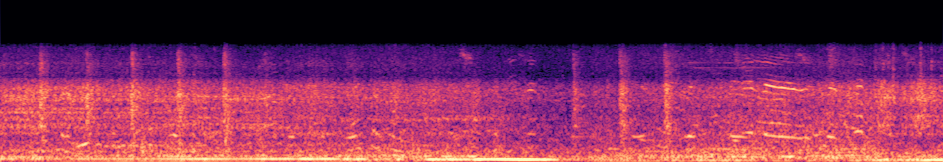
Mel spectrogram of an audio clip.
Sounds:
vehicle, speech, air brake

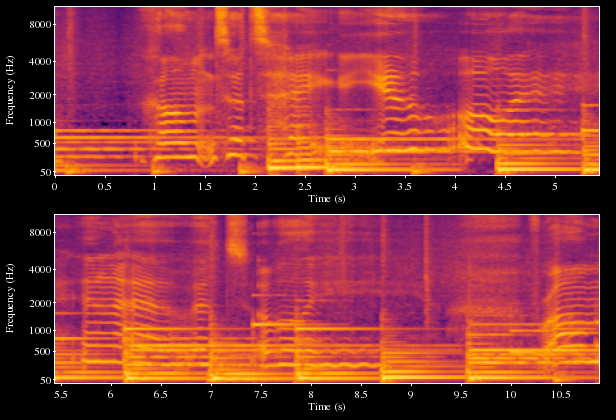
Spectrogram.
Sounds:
music

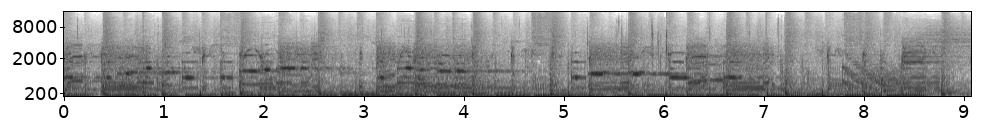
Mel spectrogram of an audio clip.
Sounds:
bird call, bird, tweet

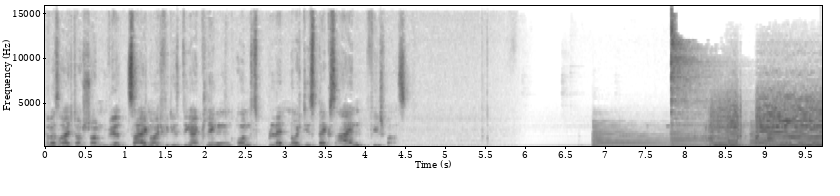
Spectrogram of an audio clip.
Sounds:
music, speech

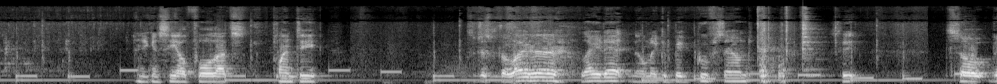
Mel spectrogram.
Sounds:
water

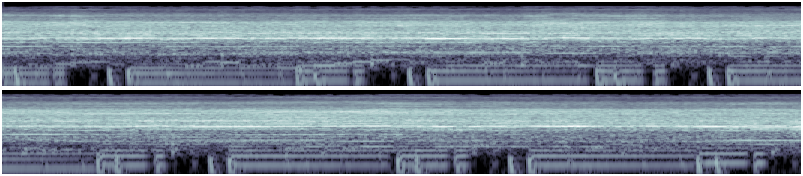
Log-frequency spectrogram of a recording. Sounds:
drill, tools, music

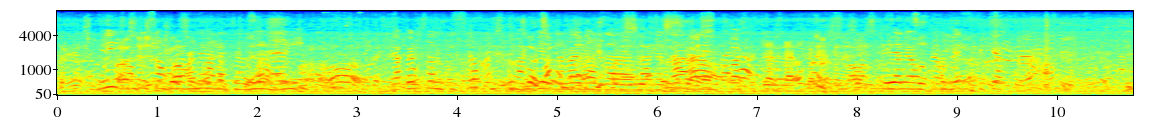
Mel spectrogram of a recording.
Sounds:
speech

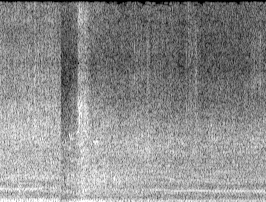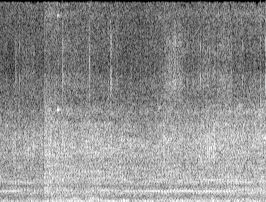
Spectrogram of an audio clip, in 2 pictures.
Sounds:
vehicle

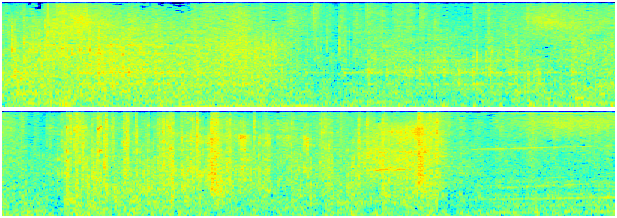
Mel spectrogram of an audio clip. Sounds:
rumble, sound effect

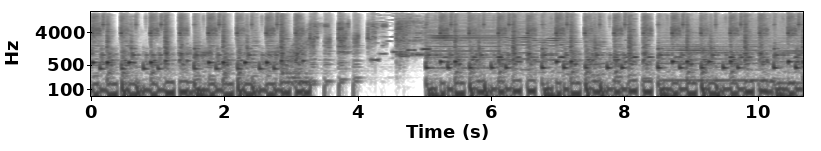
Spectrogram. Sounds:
music

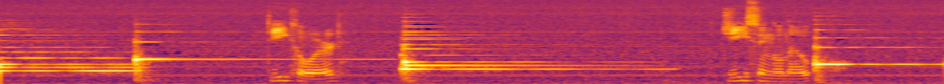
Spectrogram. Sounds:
inside a small room, piano, musical instrument, speech, keyboard (musical), music

